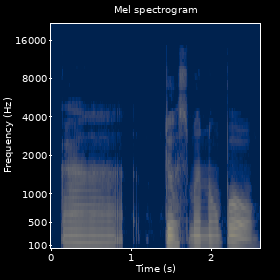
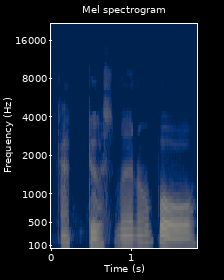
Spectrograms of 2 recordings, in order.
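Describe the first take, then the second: First: Kados menopo drawn out slowly; slow kromo word. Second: Kados menopo said slowly again; slow repeat. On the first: (ucapkan pelan-pelan) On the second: (diulang pelan) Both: Shown as a demonstration.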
